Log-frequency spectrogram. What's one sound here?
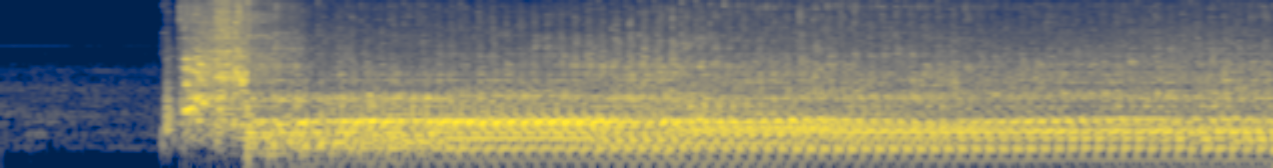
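A motorcycle engine starts and idles with a steady, deep rumble.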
